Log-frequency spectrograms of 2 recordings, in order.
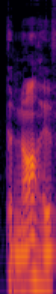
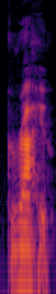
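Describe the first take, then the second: First: The consonant after g is an n sound. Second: The consonant after g is an r sound. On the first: This is the non-Ulster pronunciation. "While I would pronounce this word as gnáthibh" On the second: This is the Ulster pronunciation. "an Ulster speaker would more often than not pronounce it as grathú"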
